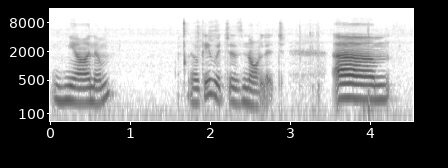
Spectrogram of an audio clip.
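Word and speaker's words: ஞானம்: G but it's almost silent so you say ganam okay which is knowledge um also in um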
